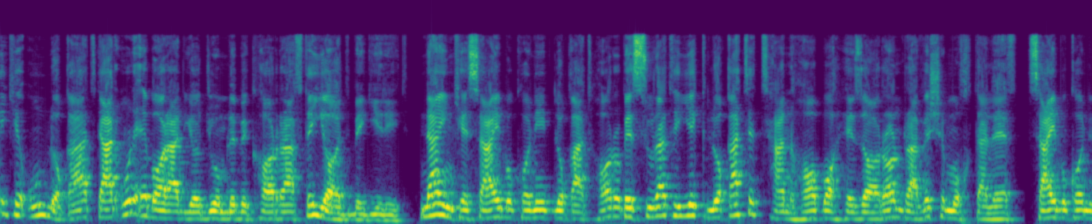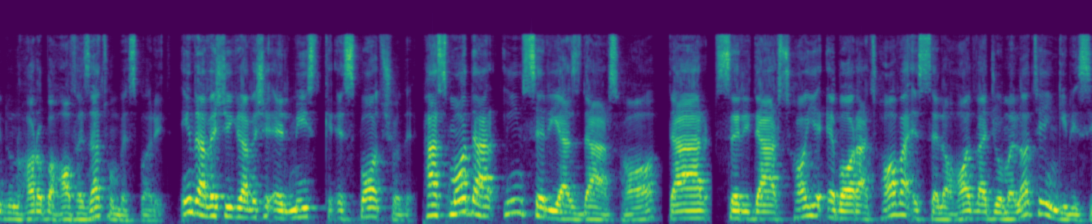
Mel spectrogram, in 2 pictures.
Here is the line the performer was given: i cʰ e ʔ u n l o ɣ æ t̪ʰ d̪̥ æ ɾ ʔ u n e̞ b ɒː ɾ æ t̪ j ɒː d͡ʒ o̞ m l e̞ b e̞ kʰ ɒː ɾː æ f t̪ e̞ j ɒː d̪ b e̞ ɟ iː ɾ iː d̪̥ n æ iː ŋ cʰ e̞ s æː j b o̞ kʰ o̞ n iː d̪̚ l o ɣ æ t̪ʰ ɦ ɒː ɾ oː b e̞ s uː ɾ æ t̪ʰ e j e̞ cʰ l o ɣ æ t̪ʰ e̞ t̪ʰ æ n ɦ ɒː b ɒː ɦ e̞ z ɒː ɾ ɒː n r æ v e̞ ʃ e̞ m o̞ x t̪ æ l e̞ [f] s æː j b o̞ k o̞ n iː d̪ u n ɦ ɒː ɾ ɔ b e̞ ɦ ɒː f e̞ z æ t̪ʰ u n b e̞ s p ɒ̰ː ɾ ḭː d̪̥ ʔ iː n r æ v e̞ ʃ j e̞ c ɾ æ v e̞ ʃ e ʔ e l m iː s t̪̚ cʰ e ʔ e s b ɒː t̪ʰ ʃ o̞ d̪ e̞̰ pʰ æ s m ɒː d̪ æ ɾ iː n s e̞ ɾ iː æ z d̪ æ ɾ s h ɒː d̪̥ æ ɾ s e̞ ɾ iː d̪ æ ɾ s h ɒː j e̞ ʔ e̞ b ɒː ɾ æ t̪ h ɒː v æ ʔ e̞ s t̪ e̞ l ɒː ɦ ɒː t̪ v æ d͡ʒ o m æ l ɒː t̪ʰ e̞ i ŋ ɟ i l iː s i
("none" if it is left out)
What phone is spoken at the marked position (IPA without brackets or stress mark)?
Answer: f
